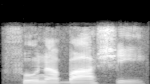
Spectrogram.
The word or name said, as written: Funabashi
